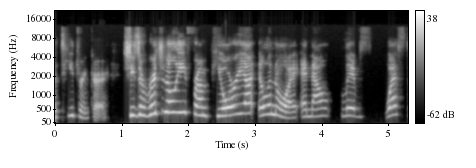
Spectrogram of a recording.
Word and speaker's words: Peoria: Did I pronounce Peoria properly? Yep. That's how you say it. How do you pronounce it? Peoria. Okay. I was wondering if there was I got a Midwestern accent, so that's the only difference between the way I say it and the way you say it.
